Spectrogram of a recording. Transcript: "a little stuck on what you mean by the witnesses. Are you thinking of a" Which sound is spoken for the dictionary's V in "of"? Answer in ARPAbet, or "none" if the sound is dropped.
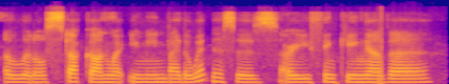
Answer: V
